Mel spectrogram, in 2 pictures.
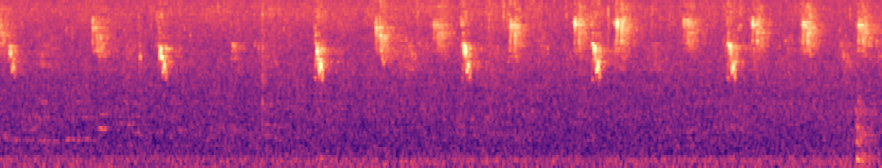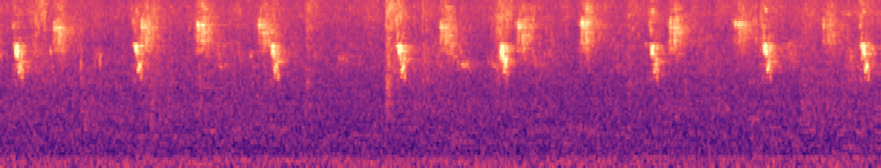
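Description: Birds calling over and over, short high chirps that slide down in pitch, one or two a second, over a steady low background hum.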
